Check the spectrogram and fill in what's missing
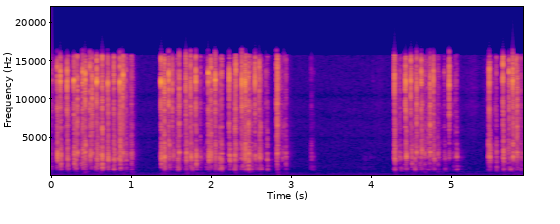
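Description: Both hands type with their fingertips on a mechanical keyboard with plastic keycaps and blue switches. Rapid, bright, clicky keystrokes come in four bursts separated by short silent pauses. Each click is crisp and dry, with almost no low end.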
